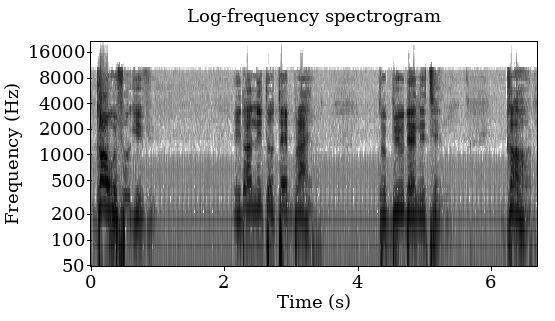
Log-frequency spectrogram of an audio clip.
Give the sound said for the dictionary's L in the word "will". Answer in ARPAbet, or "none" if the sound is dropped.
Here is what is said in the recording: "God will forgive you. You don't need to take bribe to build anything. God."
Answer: L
